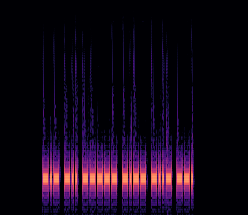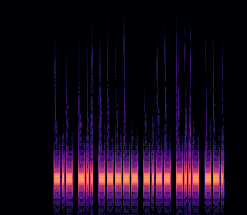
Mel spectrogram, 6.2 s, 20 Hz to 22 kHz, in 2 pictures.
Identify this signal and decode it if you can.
Morse code, heard as a keyed tone, about 42 wpm, 700 Hz. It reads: KD0YXG KD0YXG
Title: Speed Racing - USA 2x3 Call Signs 35wpm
